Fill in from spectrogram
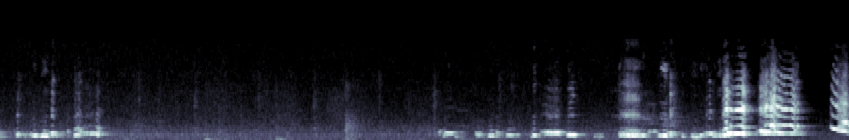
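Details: Australian magpie near galahs: a short warbled phrase, a quiet pause with faint low hum, then the warbling resumes and builds into louder, brighter, harsher notes.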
